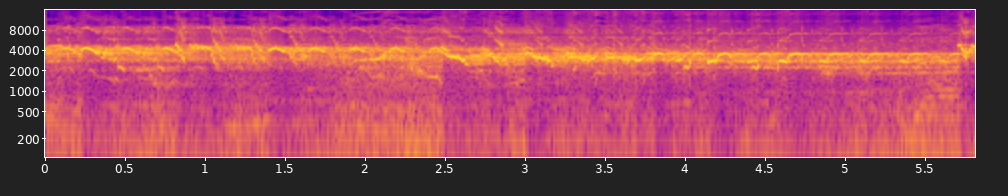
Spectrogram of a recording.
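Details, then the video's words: Oriental magpie-robin song played to provoke a caged bird into singing: loud, unbroken stream of high whistles, sharp chips and fast warbled trills, overlapping phrases packed densely with no pauses. "PANCING KACER PLAY ON"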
